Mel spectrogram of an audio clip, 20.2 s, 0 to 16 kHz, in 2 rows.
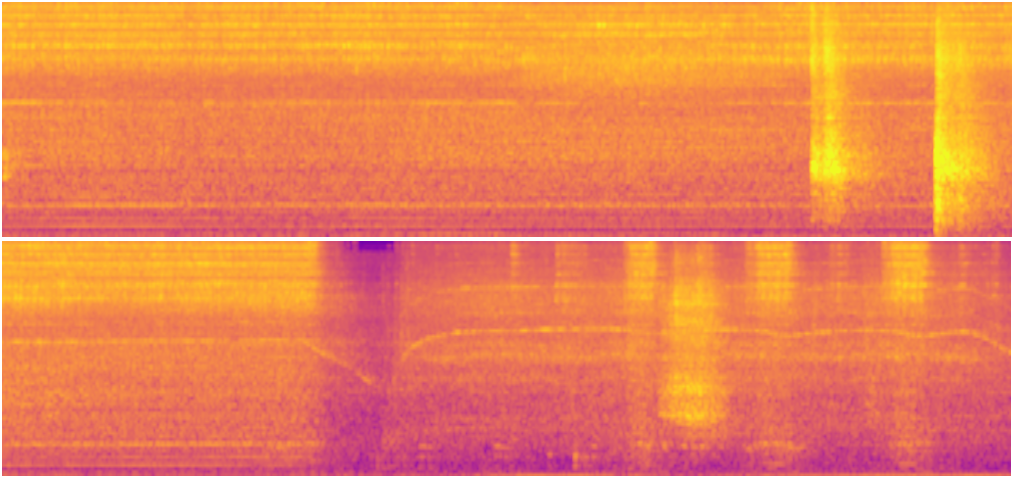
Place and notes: Gerüstbau. Große Bergstraße. 07.10.2009 - Renovierungsarbeiten am Forum Altona
Altona, Hamburg, 7 October 2009, ~13:00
